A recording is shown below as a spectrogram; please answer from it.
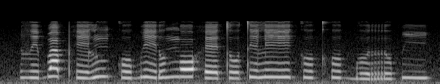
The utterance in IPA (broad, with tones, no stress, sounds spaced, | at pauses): v e˨ b a˦ pʰ e˨ l ũ˦ k o˨ b e˦˨ ɾ ʊ˦ ŋ ɔ˦ h ɛ˨ t o˨ t ɪ˦ l eː˦ k ʊ˦ kʰ ʊ˦ ɡ͡b ʊ˨ r ʊ˨ p i˦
